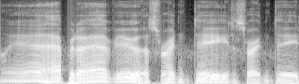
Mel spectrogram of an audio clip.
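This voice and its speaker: Talking at a fairly quick pace, a man uses lively intonation at a medium pitch. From Baltimore, US. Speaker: podcast host. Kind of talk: casual interview chat. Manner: animated.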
